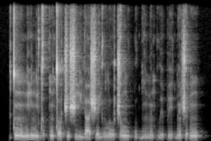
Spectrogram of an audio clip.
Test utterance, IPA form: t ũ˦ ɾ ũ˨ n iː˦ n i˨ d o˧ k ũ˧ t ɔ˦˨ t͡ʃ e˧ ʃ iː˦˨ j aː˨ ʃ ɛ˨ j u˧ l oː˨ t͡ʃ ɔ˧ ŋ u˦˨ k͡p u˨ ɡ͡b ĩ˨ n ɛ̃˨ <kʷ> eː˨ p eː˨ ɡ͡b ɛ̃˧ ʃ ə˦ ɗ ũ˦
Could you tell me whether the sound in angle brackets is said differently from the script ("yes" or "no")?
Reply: no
